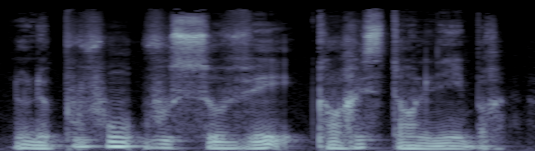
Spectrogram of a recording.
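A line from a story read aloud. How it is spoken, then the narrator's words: Quick low reply. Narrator (French): répondit rapidement et tout bas d'Artagnan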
